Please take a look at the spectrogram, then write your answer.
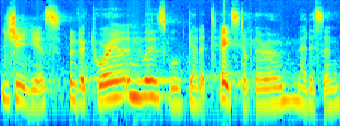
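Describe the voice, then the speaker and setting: A female-sounding put-on character voice comes at a moderate pace and a medium pitch for a woman. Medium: short film.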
